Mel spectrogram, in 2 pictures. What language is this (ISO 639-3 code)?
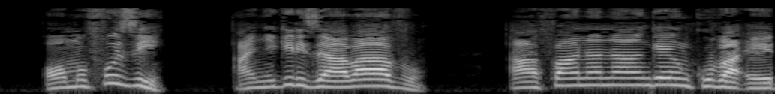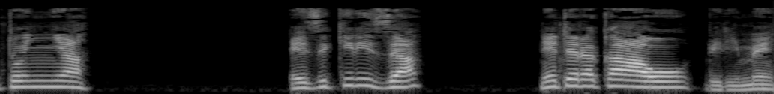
lug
